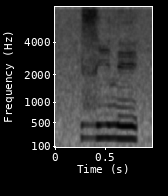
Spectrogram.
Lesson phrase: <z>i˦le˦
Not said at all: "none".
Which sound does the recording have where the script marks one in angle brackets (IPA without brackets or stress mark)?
z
